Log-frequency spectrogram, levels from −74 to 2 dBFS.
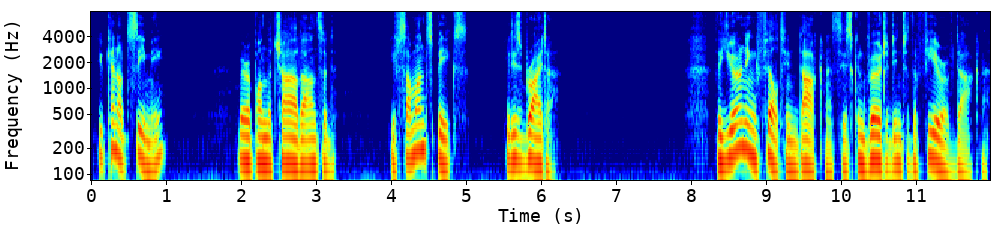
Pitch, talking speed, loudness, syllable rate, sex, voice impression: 135 Hz, 130 wpm, -18 LUFS, 5.2 syllables/s, male, masculine, adult-like, slightly fluent, slightly refreshing, sincere, slightly friendly, reassuring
